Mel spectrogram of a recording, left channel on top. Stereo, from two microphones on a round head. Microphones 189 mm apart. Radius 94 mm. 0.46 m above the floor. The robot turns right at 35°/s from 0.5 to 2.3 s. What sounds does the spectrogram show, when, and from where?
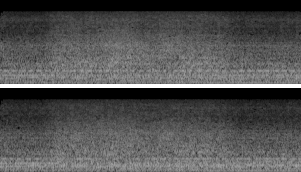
Only background noise.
